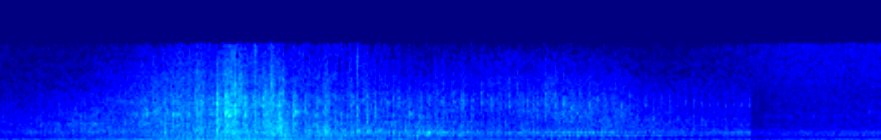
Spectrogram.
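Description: An Impala car engine idles steadily, a low continuous rumble with a faint mechanical hum on top, holding an even level throughout and easing slightly near the end.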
